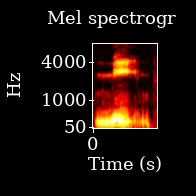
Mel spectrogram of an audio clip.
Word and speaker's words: meme: It should be pronounced to rhyme with cream.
